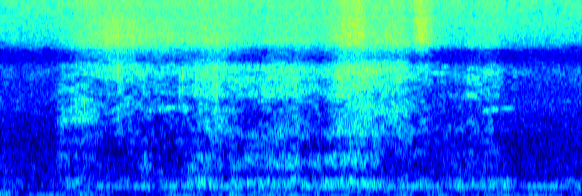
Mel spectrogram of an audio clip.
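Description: Faint room tone: a low steady hum, with soft noise that swells and fades a couple of times.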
